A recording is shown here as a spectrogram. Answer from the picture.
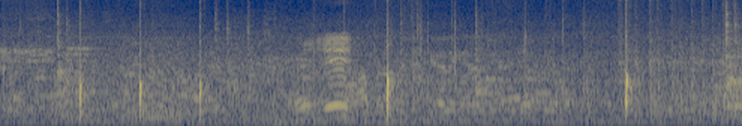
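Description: Sharp metallic knocks of long frying ladles striking a large puri-frying wok (karahi): three quick knocks about half a second apart, then a louder single knock, and one more near the end, over street-stall background noise. A short voice call is heard in the middle.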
